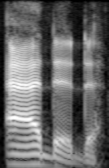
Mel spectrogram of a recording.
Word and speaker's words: added: add numbers yesterday I added today I add add yesterday I added two syllables added but other than that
